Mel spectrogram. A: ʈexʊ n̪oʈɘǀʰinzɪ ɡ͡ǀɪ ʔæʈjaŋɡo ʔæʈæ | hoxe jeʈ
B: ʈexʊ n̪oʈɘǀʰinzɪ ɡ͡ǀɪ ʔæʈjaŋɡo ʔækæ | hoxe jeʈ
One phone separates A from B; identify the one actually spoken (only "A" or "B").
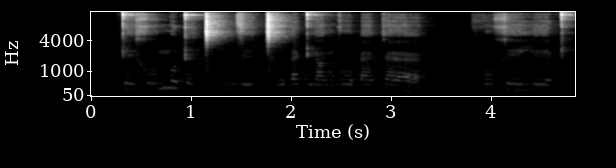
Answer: B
